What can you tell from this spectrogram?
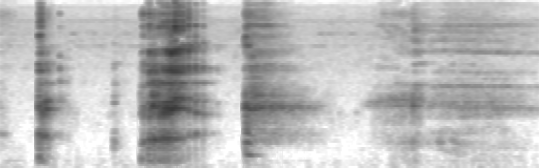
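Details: A woman burping: a run of croaky burps, four or five in four seconds, the last one drawn out and softer.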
